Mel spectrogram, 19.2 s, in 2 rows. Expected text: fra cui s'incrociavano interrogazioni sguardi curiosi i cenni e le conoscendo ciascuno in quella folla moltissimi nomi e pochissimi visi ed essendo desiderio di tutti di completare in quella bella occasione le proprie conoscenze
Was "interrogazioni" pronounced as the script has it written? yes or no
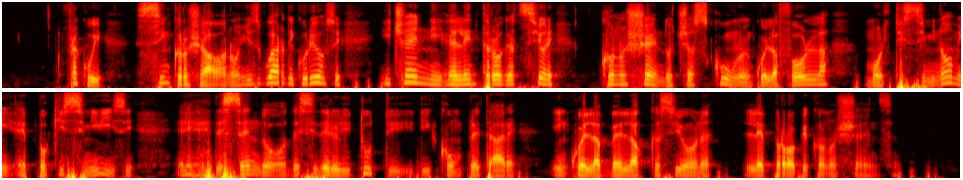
no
